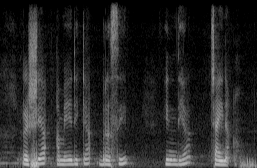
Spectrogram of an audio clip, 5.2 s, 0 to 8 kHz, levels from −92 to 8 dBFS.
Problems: none marked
